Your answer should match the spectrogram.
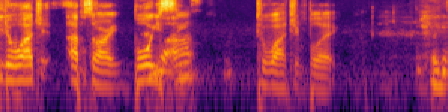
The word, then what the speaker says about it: Boise: It's a soft S. It's not a Z. Do you see a Z in there?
